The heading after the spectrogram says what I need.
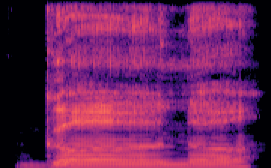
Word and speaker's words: gonna: We don't say going to want to. That's what I hear in my class. I hear going to want to. We say gonna, right? Stressed, unstressed, gonna wanna, right?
